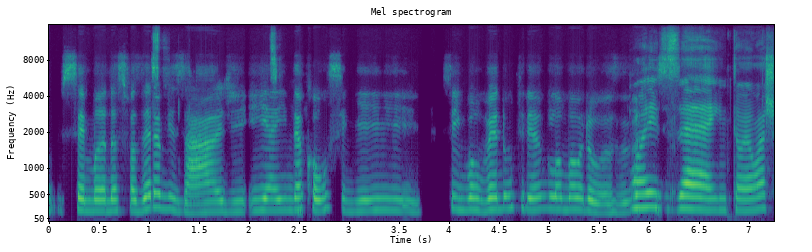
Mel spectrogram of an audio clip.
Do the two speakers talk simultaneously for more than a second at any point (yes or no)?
no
